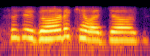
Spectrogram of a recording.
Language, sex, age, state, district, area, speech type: Kashmiri, female, 18-30, Jammu and Kashmir, Bandipora, rural, conversation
